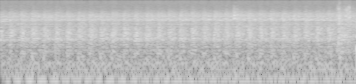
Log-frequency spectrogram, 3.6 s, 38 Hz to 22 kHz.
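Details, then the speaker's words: 2010 Mazda CX-9 3.7 V6 with a dead cylinder 3 misfire, cranking in clear-flood mode with injectors off: steady, even cadence with no uneven beats, suggesting no mechanical or compression fault. "Sounds nice and even to me. So, I don't believe we have a mechanical problem."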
